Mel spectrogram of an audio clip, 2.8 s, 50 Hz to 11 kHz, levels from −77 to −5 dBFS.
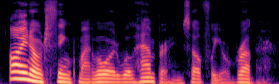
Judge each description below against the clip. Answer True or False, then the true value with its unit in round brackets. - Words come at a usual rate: False (235 wpm)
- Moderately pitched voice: True (145 Hz)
